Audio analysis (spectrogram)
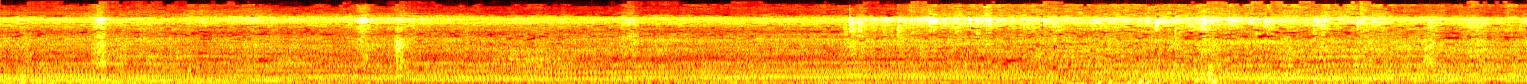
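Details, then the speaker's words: Gardiner window-cleaning backpack pump after fitting a new battery, tested on the job: quiet, steady hum with smooth unchanging tone and running water; powerful, working normally. "brilliant nice and powerful good as me perfect"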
